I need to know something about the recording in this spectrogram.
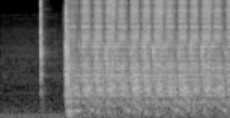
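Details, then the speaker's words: VW Thing air-cooled engine during a tune-up: a starter click, then a steady fast cranking churn at about three beats a second that never catches. It cranks but won't start after fuel was sucked into the filter to prime it. "do it not want to start the click is happening"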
